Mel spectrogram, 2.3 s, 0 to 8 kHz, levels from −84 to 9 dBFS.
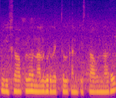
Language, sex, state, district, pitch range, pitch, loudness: Telugu, male, Telangana, Mahabubabad, 130-140 Hz, 130 Hz, -14 LUFS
